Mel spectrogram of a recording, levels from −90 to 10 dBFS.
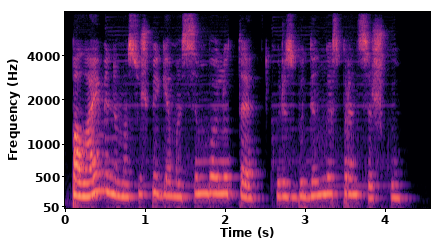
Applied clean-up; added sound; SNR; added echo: neural separator model SepFormer DNS4.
